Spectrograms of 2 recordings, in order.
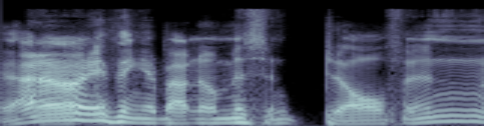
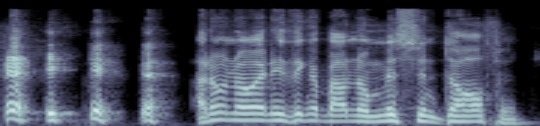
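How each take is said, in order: First: It is said in a creepy way. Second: It is said in a plain, ordinary way.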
